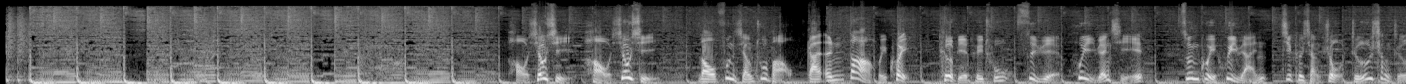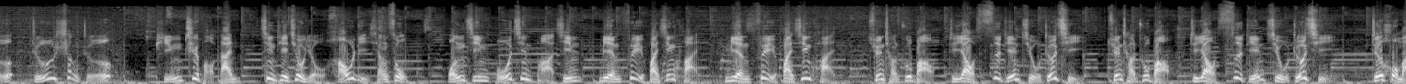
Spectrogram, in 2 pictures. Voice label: 男 国语 磁性 激情, 广告; 老凤祥珠宝

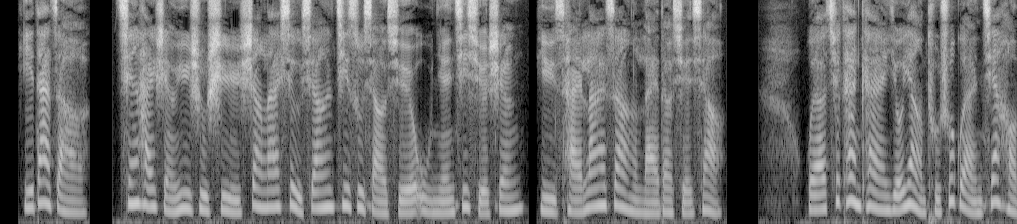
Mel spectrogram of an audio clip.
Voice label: 女国语, 专题; 点亮玉树公益扶贫行动

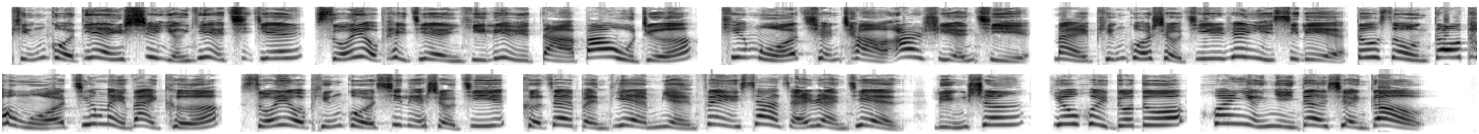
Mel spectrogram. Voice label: 女国语, 广告; 苹果店试营业期间

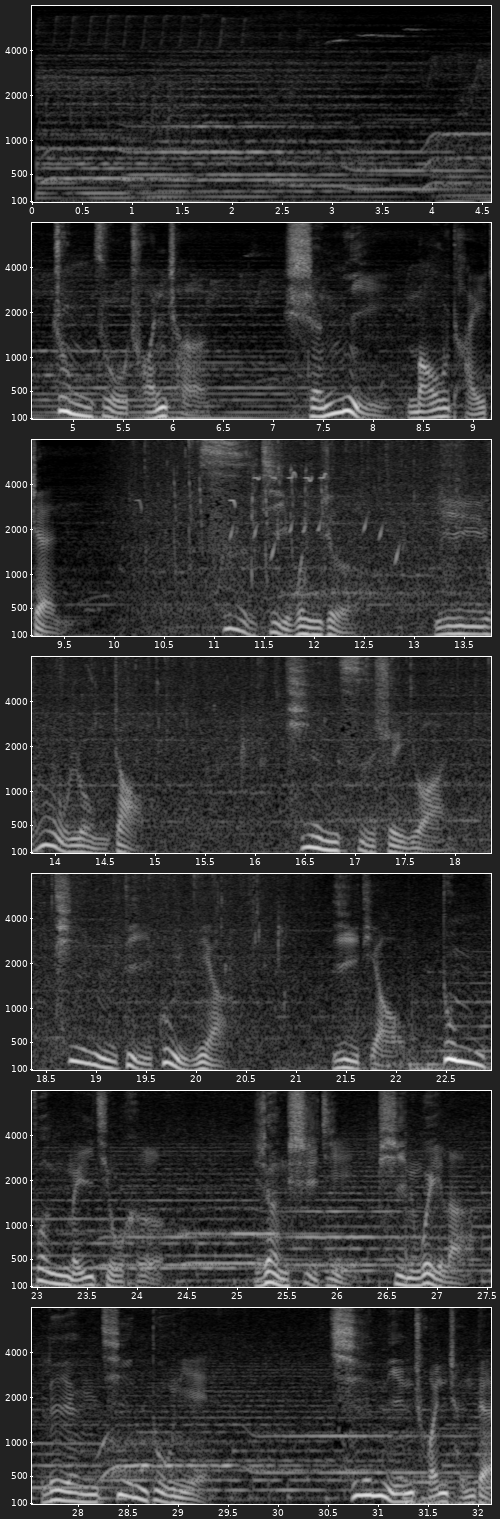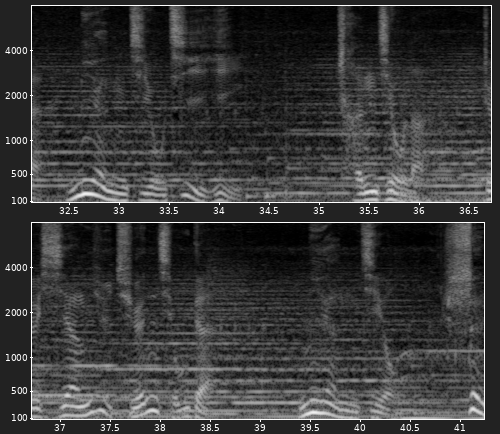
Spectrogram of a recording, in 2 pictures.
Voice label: 男, 国语, 大气 磁性, 专题; 神秘茅台镇

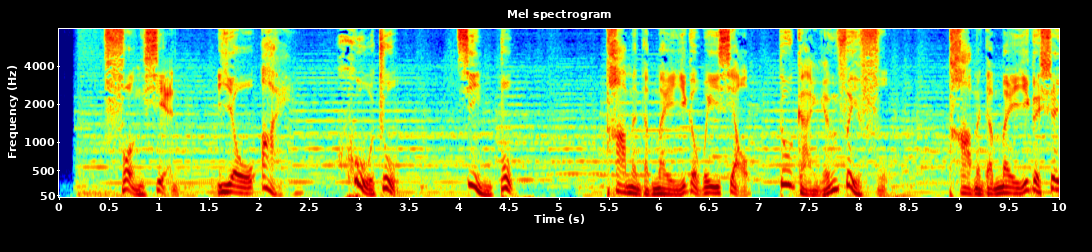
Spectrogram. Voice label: 男 国语 配音, 浑厚 大气 时尚, 颁奖; 金港镇颁奖词

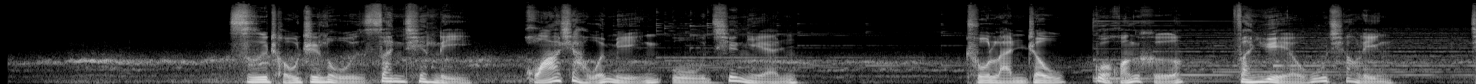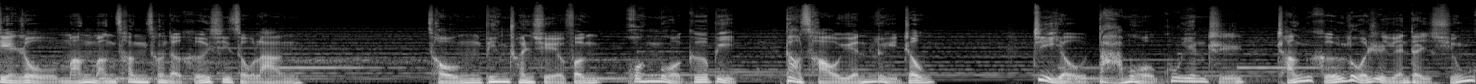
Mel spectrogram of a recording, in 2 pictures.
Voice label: 【专题】, 国语; 丝绸之路三千里

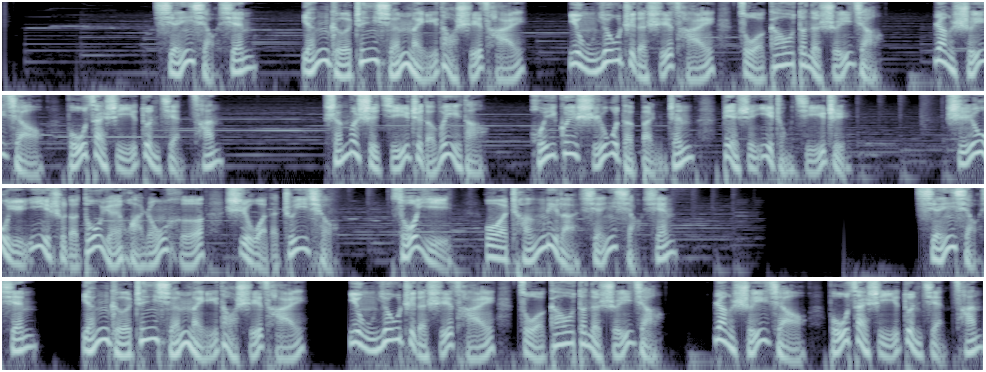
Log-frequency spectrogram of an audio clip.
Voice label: 男国语, 磁性, 明亮

